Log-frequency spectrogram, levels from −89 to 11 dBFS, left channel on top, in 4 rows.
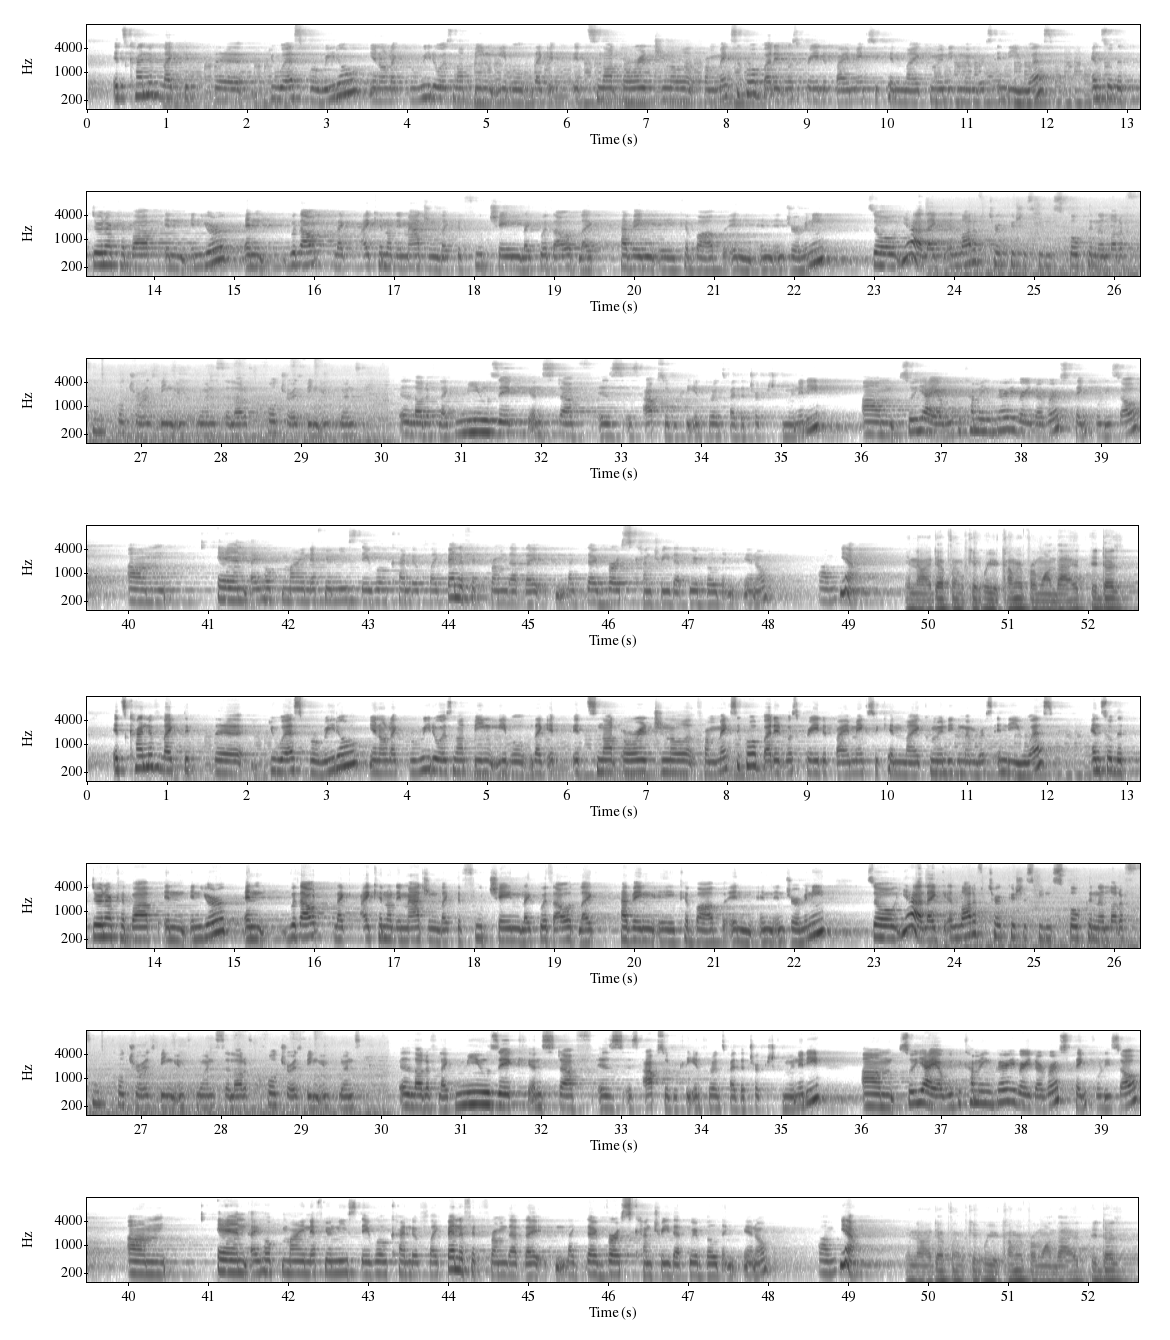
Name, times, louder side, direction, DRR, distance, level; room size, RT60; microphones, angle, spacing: voice 1, 0.3-12.0 12.5-17.7 18.0-19.5 19.8-22.4 22.9-29.7 30.2-35.5 36.0-39.5 40.0-40.5 41.1-48.0 48.6-49.2, right 5 dB, 50° right, 11 dB, 0.3 m, -28 dB
sound 1, 0.9-2.6 4.6-8.6 10.6-12.8, left 2 dB, 85° left, 1.2 m, -44 dB
sound 2, 23.6-30.1, right 1 dB, 10° right, 0.6 m, -41 dB
voice 2, 49.7-52.4, left 2 dB, 35° left, 12 dB, 0.4 m, -29 dB
22.0 x 12.5 x 3.1 m, 2.3 s
head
